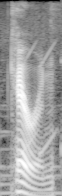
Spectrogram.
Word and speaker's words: Charon: a c-a-r-o-n which is it's technically pronounced karen which is why i used a k so it actually looks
